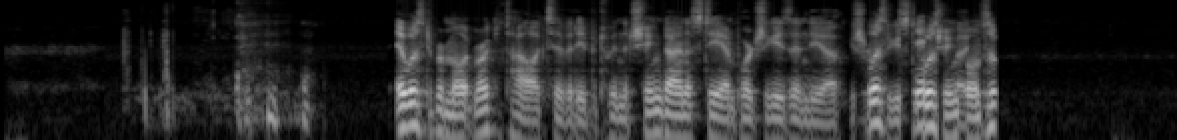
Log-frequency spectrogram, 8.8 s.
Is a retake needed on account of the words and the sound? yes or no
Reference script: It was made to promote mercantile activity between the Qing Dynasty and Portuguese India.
yes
